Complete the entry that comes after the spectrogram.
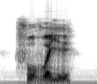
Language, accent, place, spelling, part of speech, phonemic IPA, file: French, France, Lyon, fourvoyer, verb, /fuʁ.vwa.je/, LL-Q150 (fra)-fourvoyer.wav
- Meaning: 1. to mislead 2. to make a mistake, go astray, err 3. to cloak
